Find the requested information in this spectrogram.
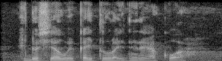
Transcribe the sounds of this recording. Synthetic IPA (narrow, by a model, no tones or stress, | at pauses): idɔʃjaɣwɛkaitoɾaineɾɛjakwa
